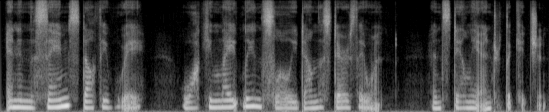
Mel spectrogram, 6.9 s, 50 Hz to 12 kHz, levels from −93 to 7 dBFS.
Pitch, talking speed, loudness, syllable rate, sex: 195 Hz, 175 wpm, -19 LUFS, 4.9 syllables/s, female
